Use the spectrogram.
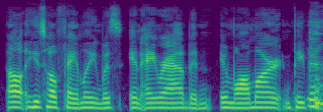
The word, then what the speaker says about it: Arab: He married a girl from Arab, Alabama, and Arab is spelled Arab, but it is pronounced Arab, not Arab.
